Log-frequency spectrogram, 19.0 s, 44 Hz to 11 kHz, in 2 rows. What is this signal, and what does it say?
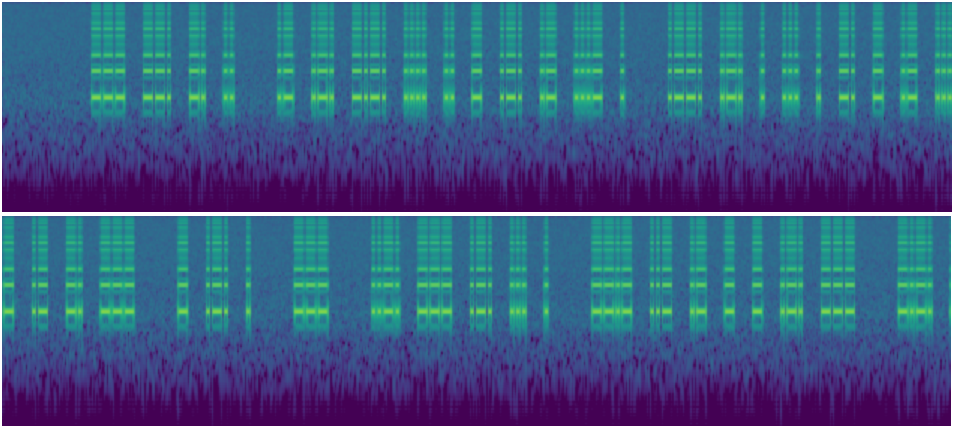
Morse code, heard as electronic beeps, machine-sent, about 40 wpm, spaced as for 28 wpm, 890 Hz. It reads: OGNI ARCHITRAVE PRESENTAVANO TRE O FORSE QUATTRO …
